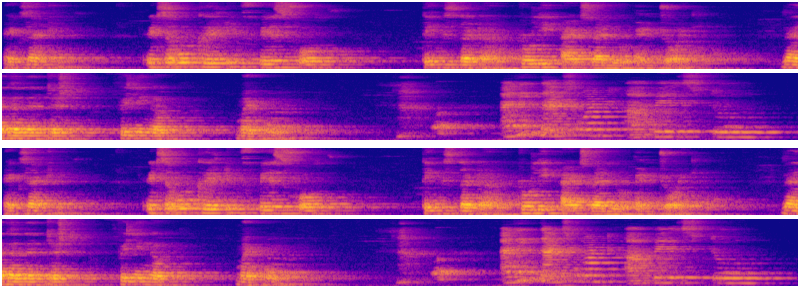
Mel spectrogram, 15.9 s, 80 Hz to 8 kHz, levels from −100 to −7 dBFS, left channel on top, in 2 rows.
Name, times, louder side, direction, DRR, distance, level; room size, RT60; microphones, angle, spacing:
voice 1, 0.0-0.7 1.4-3.2 4.2-7.0 7.8-8.7 9.1-9.6 10.3-10.9 12.3-12.5, right 1 dB, 35° right, -4 dB, 0.6 m, -27 dB
voice 2, 11.8-12.2 12.9-15.4, right 2 dB, 80° right, -6 dB, 1.9 m, -37 dB
11.0 x 4.0 x 2.4 m, 1.4 s
head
